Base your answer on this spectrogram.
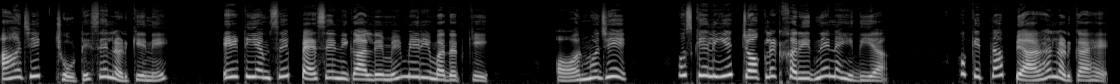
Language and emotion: Urdu, happy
